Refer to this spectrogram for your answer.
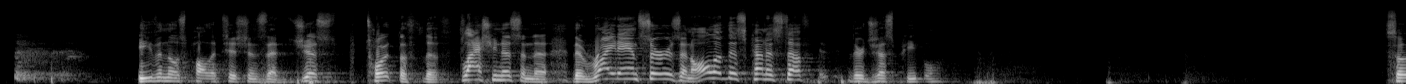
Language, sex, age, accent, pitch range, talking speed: English, male, 50-69, American, 95-150 Hz, 105 wpm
